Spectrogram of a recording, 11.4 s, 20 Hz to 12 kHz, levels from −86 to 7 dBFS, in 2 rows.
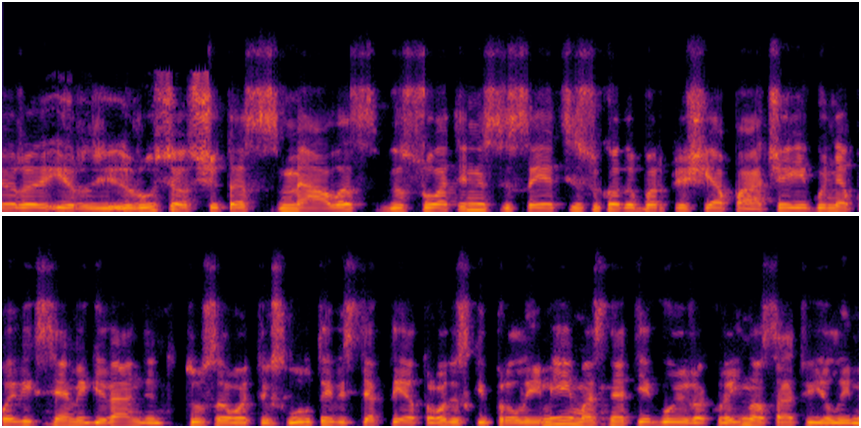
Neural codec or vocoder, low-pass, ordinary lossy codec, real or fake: none; 7.2 kHz; Opus, 24 kbps; real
